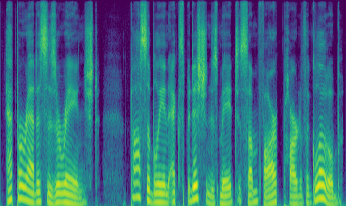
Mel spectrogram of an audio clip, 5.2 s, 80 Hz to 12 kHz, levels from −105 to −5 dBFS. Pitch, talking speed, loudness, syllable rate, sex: 150 Hz, 175 wpm, -18 LUFS, 5.7 syllables/s, male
